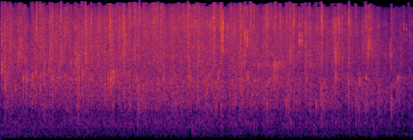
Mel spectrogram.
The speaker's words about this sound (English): You can clap, it is good.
